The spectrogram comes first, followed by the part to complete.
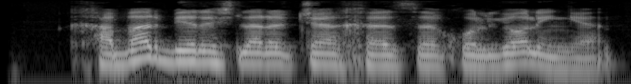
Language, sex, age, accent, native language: Uzbek, male, 25-34, Xorazm, Uzbek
